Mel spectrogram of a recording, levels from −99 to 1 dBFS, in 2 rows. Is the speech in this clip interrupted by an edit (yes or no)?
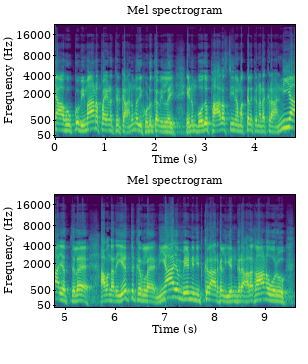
no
